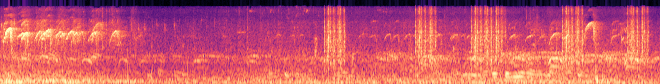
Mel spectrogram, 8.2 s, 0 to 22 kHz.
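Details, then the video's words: A Daurian redstart (Phoenicurus auroreus) gives a few high thin chirps, then dry clicking tacks about once a second, with faint voices and background murmur. "ジョウビタキ 03 Daurian Redstart 03"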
